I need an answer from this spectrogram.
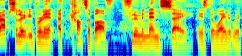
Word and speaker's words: Fluminense: and they were absolutely brilliant A Cut Above fluminense is the way that we're pronouncing it here at SK sports news Neil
